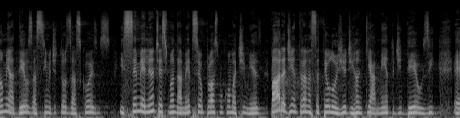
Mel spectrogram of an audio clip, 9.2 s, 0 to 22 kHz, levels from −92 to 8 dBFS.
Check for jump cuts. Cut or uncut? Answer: cut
